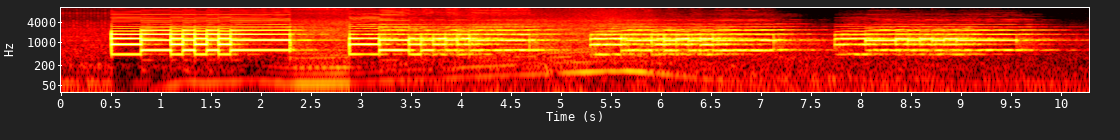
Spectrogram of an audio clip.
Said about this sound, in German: Du hast bestimmt schon einmal ein Polizeiauto gesehen. Weißt du auch, wie es klingt, wenn es im Einsatz ist? Du hörst jetzt die Polizei.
